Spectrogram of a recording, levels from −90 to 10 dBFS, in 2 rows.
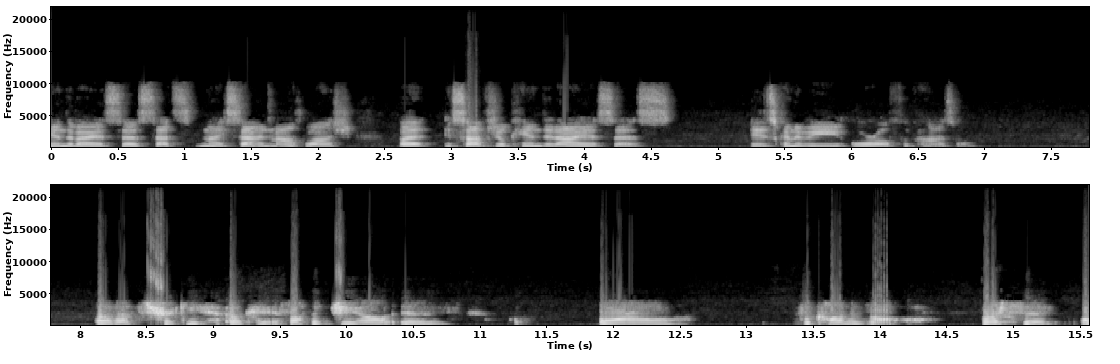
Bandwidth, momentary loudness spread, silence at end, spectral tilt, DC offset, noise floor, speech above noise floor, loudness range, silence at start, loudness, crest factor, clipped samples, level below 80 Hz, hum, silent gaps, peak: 17 kHz; 19 LU; 0 s; -3 dB/octave; under 0.1%; -66 dBFS; 53 dB; 8 LU; 0 s; -13 LUFS; 16 dB; 0.2%; -58 dBFS; none; none; 0 dBFS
